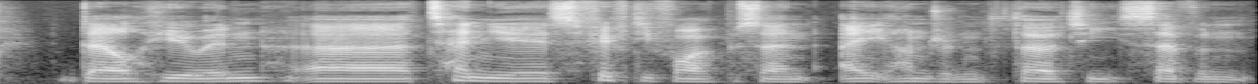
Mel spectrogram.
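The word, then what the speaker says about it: Dailuaine: D yuin I'm always I always have to pause before I say that word because it that is not how it's spelled Dale Wayne Dale huin uh 10 years 55%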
